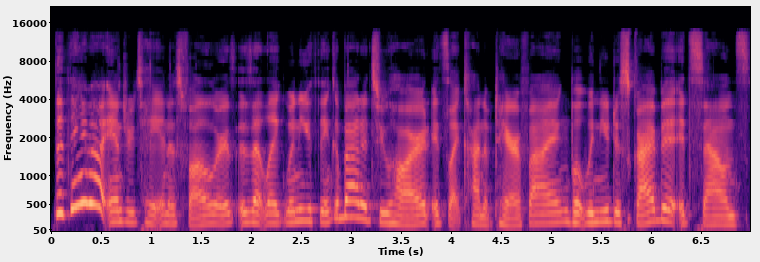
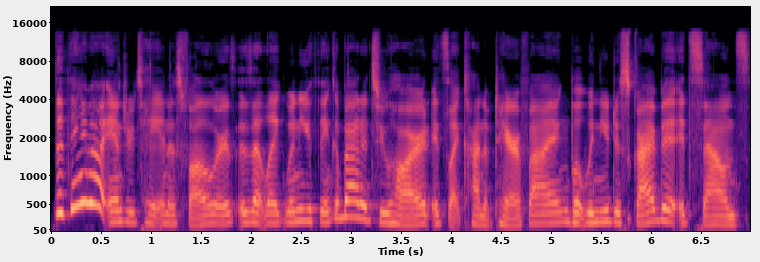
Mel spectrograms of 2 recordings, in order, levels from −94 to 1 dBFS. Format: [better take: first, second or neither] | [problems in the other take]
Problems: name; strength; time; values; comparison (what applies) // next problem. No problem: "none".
neither | none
